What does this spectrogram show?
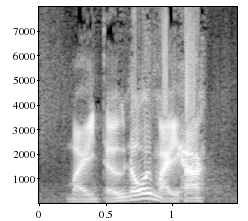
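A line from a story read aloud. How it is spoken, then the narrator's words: Roaring. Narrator (Vietnamese): Quan lửa gầm lại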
